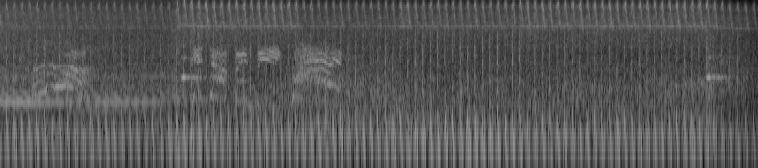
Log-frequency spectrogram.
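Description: Armed helicopter from GTA IV with attached guns, rotor chopping loud and steady throughout while bursts of rapid machine-gun fire and gunshots crackle over it, with a few game beeps.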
